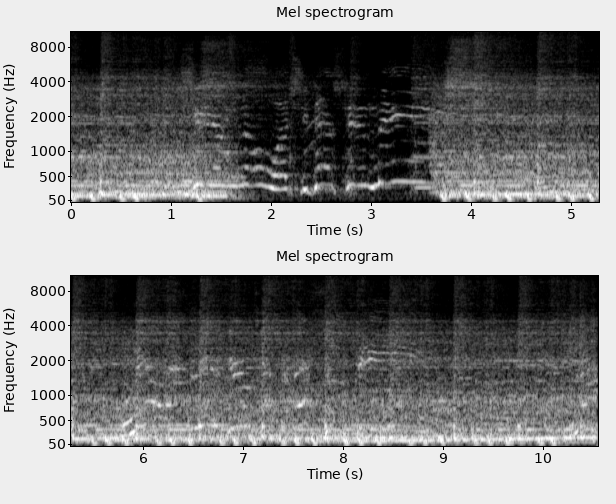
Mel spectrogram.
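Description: Live rock band with three electric guitars, bass and drums playing loudly. About two seconds in, the band drops out, leaving a lone electric guitar bending notes, then the full band comes crashing back in shortly before the four-second mark and plays on.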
